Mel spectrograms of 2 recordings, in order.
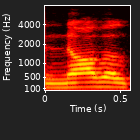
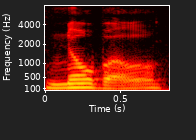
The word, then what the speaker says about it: Nobel: Who would have predicted that our pedestrian colleague would one day win the Nobel Prize for medicine? It's Nobel, not Nobel. Nobel Prize.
